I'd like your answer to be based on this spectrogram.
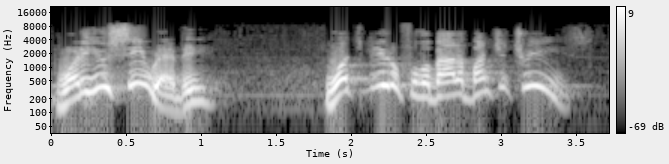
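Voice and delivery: high mock-puzzled kid voice; kids asking. Kids on a trip question their rabbi, high and puzzled. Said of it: "I had kids on a trip that went with me and said".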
